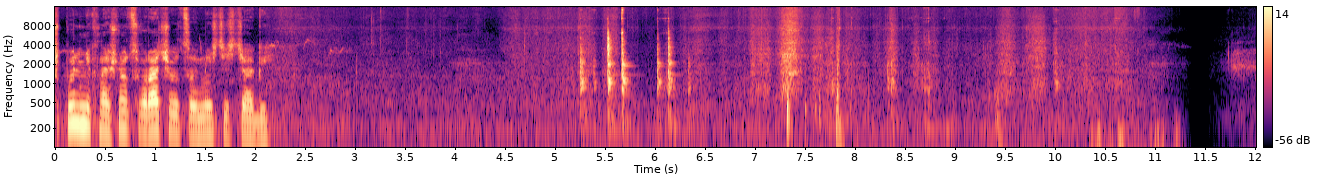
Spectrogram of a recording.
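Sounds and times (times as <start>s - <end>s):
wrench clicking and scraping: 5.2s - 6.4s.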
